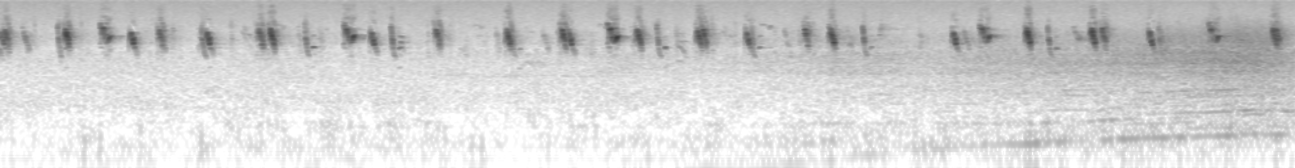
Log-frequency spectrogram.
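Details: Eurasian tree sparrows singing in a maple tree at an elementary school chirp in short bright notes, roughly three per second, over a steady outdoor hum that grows louder toward the end.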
